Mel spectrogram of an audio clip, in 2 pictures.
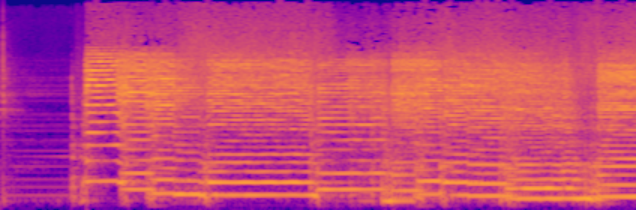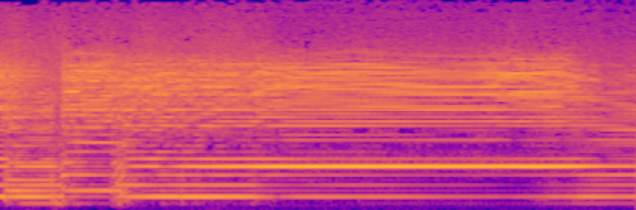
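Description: Electric guitar played live: after a brief near-silent break, a quick run of single notes, then one long held note that sustains to the end.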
